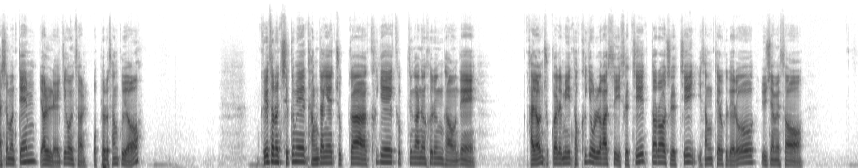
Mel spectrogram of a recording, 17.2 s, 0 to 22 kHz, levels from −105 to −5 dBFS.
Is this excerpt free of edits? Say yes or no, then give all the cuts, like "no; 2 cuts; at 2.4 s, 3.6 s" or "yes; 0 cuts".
no; 1 cut; at 1.8 s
